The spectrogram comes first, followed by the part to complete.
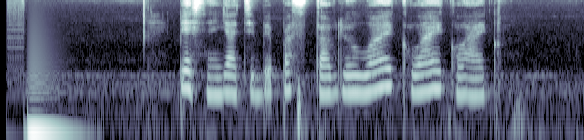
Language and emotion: Russian, neutral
